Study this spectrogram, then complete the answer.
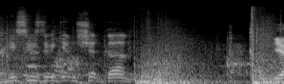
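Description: An explosion booms with a roar of fire.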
